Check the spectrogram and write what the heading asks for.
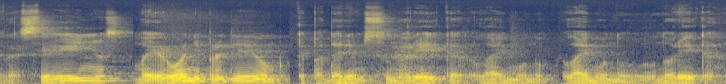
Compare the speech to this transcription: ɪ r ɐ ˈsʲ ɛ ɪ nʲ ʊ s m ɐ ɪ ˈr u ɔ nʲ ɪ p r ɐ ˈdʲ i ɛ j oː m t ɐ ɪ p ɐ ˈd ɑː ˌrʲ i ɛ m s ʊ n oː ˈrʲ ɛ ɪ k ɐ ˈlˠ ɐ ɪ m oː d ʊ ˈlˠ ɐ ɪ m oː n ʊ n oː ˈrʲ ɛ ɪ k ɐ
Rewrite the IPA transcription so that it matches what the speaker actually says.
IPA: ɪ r ɐ ˈsʲ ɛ ɪ nʲ ʊ s m ɐ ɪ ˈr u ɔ nʲ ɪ p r ɐ ˈdʲ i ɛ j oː m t ɐ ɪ p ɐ ˈd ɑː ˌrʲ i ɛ m s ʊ n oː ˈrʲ ɛ ɪ k ɐ ˈlˠ ɐ ɪ m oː n ʊ ˈlˠ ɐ ɪ m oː n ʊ n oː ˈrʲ ɛ ɪ k ɐ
